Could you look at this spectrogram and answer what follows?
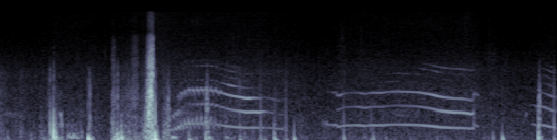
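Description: A dog giving drawn-out whining calls during rough play, one held steady for over a second in the second half. Several loud thumps of handling noise come in the first second and a half.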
